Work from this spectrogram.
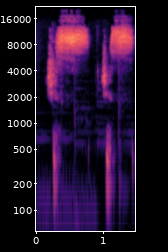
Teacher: So just is unstressed. You just hear the schwa. Just Just. And hear how the two words actually come together.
